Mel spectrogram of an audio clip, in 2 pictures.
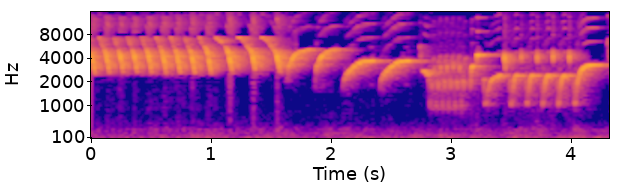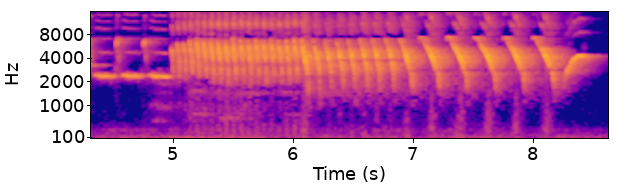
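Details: Canary training song for young canaries: varied phrases of fast trills, rising and falling slurred whistles and chattering notes, then a loud rolling trill and repeated downslurs.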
